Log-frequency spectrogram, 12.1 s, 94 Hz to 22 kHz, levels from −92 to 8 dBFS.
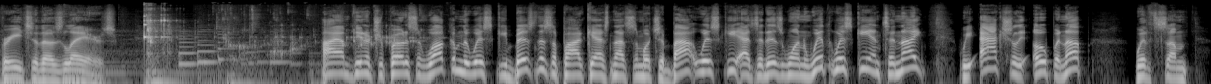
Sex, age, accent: male, 60-79, American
